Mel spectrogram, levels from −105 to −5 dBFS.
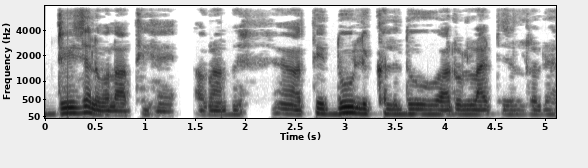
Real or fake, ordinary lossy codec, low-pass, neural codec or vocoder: real; none; 7.2 kHz; none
